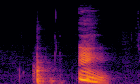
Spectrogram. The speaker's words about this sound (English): Hold on, I'm going to take a drink of water. Oh, I'm sorry, coffee.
